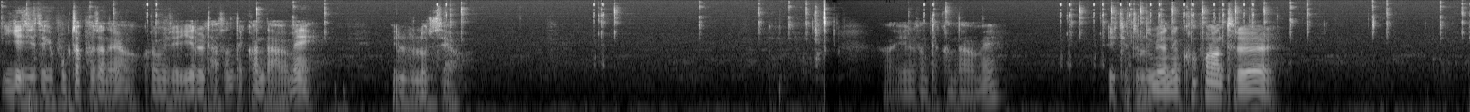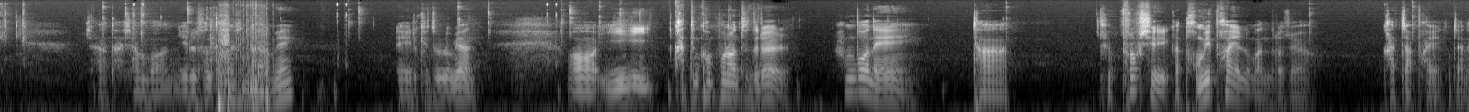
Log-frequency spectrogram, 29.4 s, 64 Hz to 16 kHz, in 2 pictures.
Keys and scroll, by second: 14.6 space.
